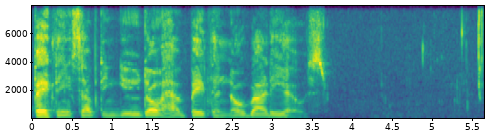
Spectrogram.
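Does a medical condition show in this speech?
Yes: traumatic brain injury.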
